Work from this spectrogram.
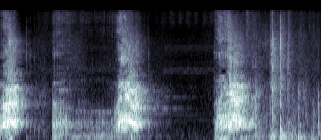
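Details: A male Olde English Bulldogge, revved up while playing and rarely a barker, gives loud, husky barks in short bursts a second or two apart, with a lower rumbling grumble beneath.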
